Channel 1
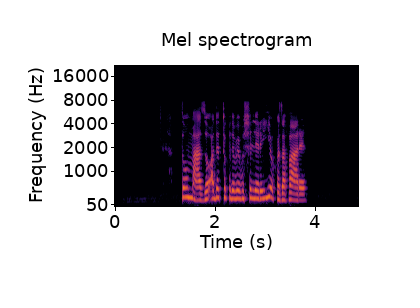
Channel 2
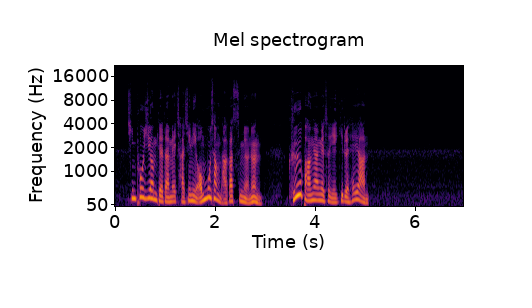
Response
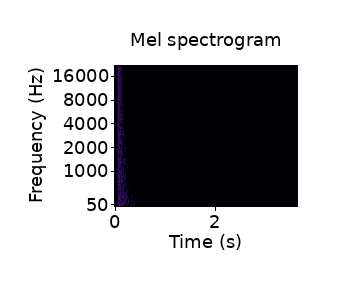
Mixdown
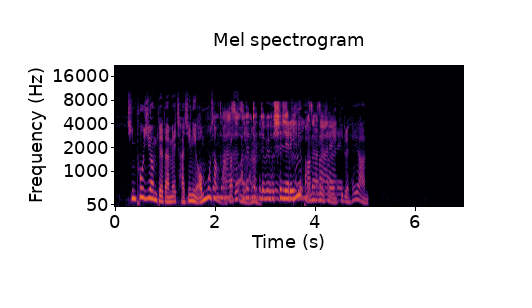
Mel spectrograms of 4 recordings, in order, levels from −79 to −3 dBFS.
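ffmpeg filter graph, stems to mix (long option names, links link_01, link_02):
-filter_complex "[0:a]acrossover=split=460|3000[link_01][link_02][link_03];[link_02]acompressor=threshold=-37dB:ratio=6[link_04];[link_01][link_04][link_03]amix=inputs=3:normalize=0,adelay=600,volume=2.5dB,asplit=2[link_05][link_06];[link_06]volume=-15.5dB[link_07];[1:a]lowpass=frequency=6800:width=0.5412,lowpass=frequency=6800:width=1.3066,volume=-6.5dB,afade=type=out:start_time=1.61:duration=0.49:silence=0.421697,asplit=2[link_08][link_09];[link_09]apad=whole_len=241147[link_10];[link_05][link_10]sidechaincompress=threshold=-45dB:ratio=8:attack=43:release=1260[link_11];[link_07]aecho=0:1:163:1[link_12];[link_11][link_08][link_12]amix=inputs=3:normalize=0,aexciter=amount=5.9:drive=7.5:freq=3100"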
